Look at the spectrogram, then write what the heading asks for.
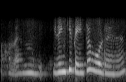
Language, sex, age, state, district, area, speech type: Hindi, female, 18-30, Madhya Pradesh, Gwalior, rural, conversation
